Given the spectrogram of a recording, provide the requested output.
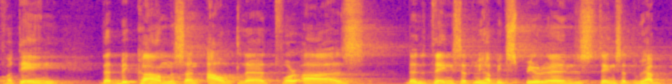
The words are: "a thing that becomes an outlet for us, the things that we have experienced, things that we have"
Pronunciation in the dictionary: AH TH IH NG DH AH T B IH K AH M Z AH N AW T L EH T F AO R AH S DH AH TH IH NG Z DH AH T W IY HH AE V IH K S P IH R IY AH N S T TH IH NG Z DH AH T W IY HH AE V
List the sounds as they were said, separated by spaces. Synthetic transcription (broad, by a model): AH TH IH NG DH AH T B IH K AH M S AH N AW T L EH T F AO R AH S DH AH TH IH NG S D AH T W IY HH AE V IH K S P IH R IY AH N S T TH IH NG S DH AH T W IY HH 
